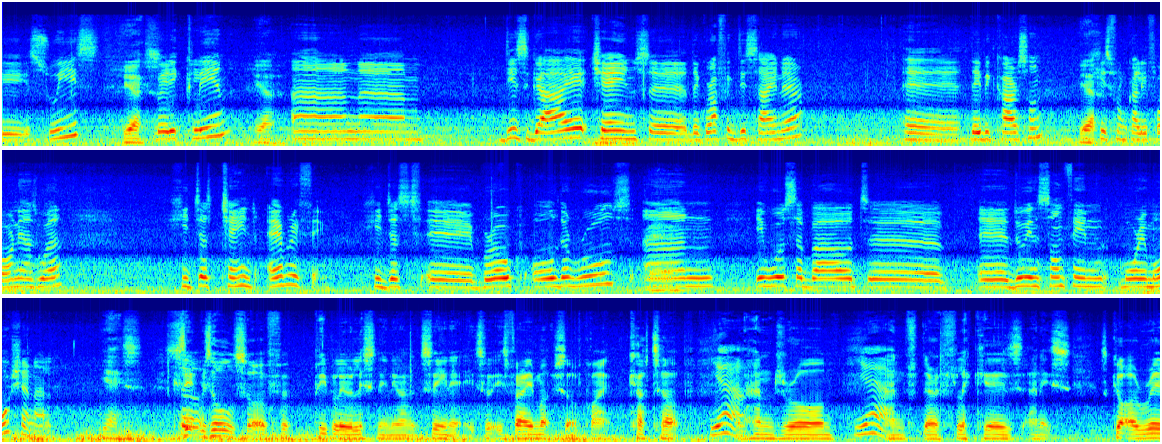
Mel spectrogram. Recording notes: was recorded over lunch in her garden in LA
